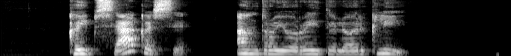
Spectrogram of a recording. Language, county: Lithuanian, Klaipėda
